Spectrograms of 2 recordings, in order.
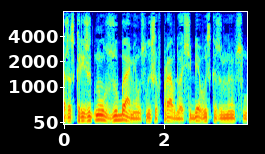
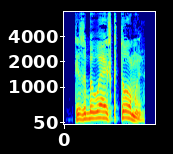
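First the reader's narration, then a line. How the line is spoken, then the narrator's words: Laughing. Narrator (Russian): смеясь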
